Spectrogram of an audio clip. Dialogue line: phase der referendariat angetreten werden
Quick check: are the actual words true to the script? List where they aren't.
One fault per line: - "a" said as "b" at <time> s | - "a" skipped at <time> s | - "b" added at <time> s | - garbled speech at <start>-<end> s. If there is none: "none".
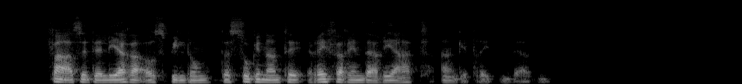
- "lehrerausbildung das sogenannte" added at 1.0 s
